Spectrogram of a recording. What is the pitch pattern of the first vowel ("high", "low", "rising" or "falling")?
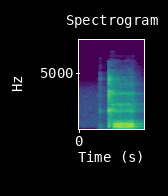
high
